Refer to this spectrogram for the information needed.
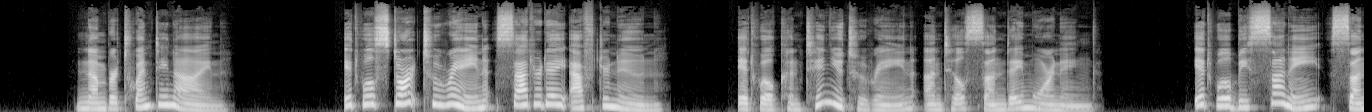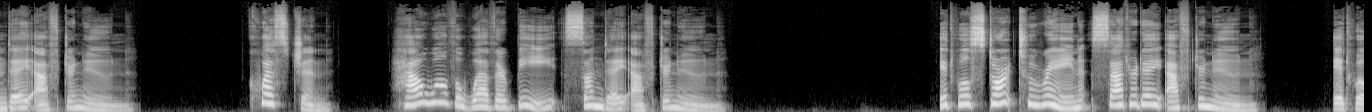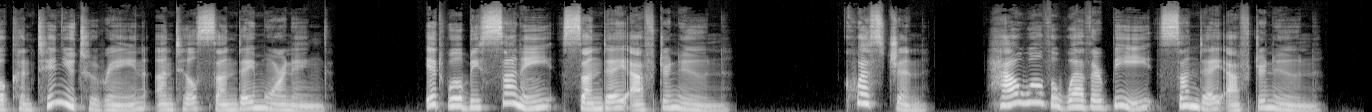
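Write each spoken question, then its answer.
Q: How will the weather be Sunday afternoon?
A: Sunny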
